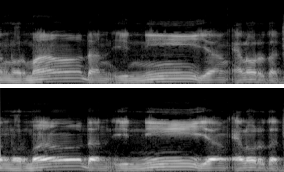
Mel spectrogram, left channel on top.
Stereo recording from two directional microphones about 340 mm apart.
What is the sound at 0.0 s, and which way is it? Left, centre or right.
Speech, centre.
